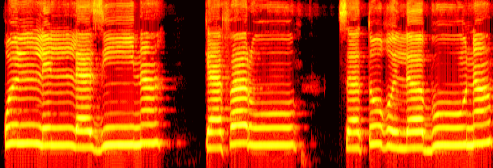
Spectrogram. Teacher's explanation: قل للذین، یہ دیکھیں قل للذی، یہاں پر یا مدہ ہو رہا ہے، یا ساکن ہے، یا ساکن سے پہلے زیر ہے، تو ہم اسے 2 یا 3 حرکت کے برابر کھینچے پڑھیں گے۔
